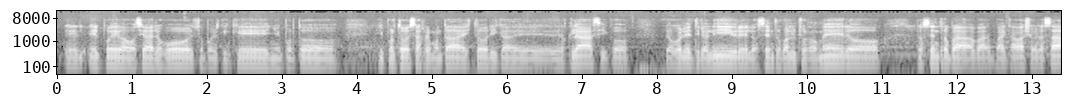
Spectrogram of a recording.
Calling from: Maldonado, Uruguay; Buenas tardes … de Maldonado

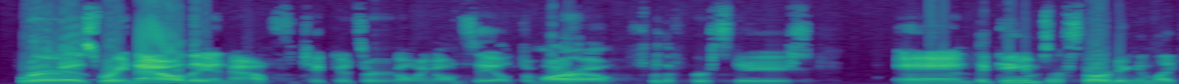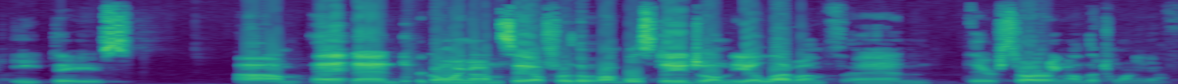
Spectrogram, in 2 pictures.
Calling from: Gwangju, South Korea; I am calling from a cafe in Gwangju, South Korea.

